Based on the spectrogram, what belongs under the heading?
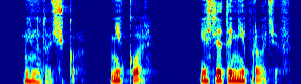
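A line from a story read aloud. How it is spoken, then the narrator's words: Gentle interruption. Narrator (Russian): мягко прервал ее Ричард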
